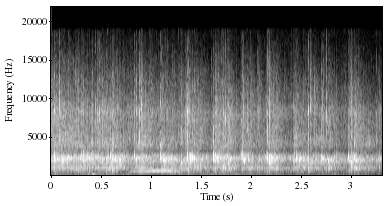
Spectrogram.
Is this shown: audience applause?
yes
